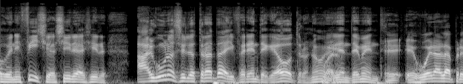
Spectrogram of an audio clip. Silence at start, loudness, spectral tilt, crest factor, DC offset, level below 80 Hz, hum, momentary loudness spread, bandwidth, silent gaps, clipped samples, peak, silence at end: 0 s; -12 LUFS; -5 dB/octave; 12 dB; under 0.1%; -28 dBFS; none; 5 LU; 19 kHz; none; under 0.1%; 0 dBFS; 0 s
